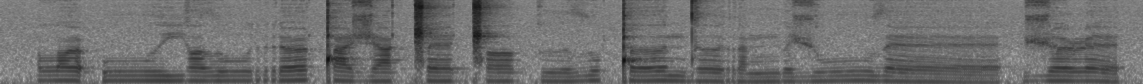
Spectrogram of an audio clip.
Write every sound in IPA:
lˠœʔuːjʌ ðuːrœǃa ʒaǁɛǁʌː kɯ ðuǃəːndəːra ŋəʒuːðɛː | ʒœɭɛ

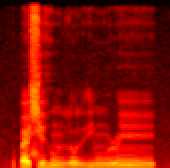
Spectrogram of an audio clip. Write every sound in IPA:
pæ˦ɕe˦ɦũː˨ ro˨r jũː˨ɹẽː˦˨

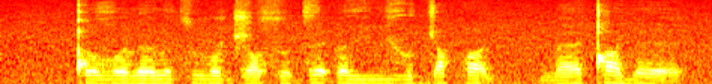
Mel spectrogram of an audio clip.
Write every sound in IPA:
ǃʊʁʷɜ lɜlət͡sulɔ d͡ʒɒ sʊd͡zɛʔɜ ɣiɣʊ ɡʲɛqʷi | mæǃɑ jɛ

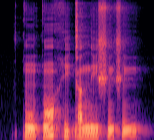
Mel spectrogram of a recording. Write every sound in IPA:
tũ˨tɔ̃˨˦ hi˦˨ɡa˨˦ ni˧ʃĩ˨ʃĩ˨

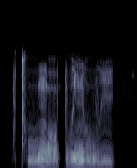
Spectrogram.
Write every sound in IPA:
t̪ʰuː˧˥mɔː˩˧ pu˩˧ə̯ɲuː˥˨ʋiː˥˨k̚

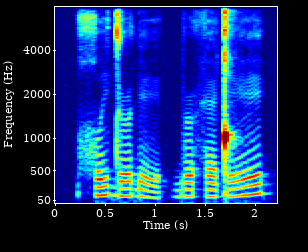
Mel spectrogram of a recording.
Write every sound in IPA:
χʷi də˞ɗe | bə˞hɛǃeː

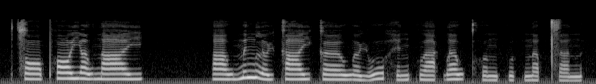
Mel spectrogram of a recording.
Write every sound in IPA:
t͡sɔː˨pʰɔː˧jɐ˨˧wn̪aː˧j | aː˨wmɪ˥ŋ lɵ˨ɥkaː˨˧j kœː˨wɵ˨˩ɥ uː˥ hɪ˨˥ŋkʷaː˧k̚ lɐ˥wkʰʊ˨ŋkʷɪ˨k̚ n̪ɐ˨p̚ t͡sɐ˨n

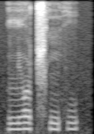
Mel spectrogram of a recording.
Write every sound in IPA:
lʲɔʈ͡ʂʰĩfu

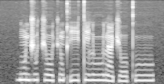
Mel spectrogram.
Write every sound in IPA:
ɡʷũ˨d͡ʒu˨ t͡ʃoː˨t͡ʃũ˨kʼiː˨ ti˨luː˨ lã˨t͡ʃoː˨ kʼuː˦

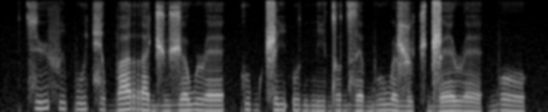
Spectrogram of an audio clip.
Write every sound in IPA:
t͡sy fiput͡ɕo bara d͡ʒyʒœwɹɛ | kubʈ͡ʂiʔud nido d͡zɛbuwə ʐyt͡ʃɖ͡ʐɛɹɛ | bo

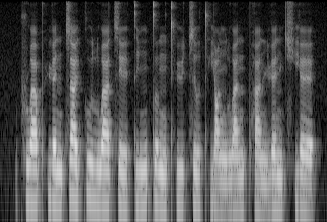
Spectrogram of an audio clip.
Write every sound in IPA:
ʈ͡ʂwä˨˦ pʰɥɛ˨˩nt͡sa˥˨ɪ̯ku˥˨ lwä˨˦t͡se˨˩ɪ̯t̪i˨˦ŋ t̪ɤ˥˨ŋ t̪ʰy˨˦t͡sɹ̩˨˦t̪ʰjɑ˨˩ŋlwa˨˦n pʰa˨˩nɥɛ˥˨n t͡ɕʰjɛ˥˨

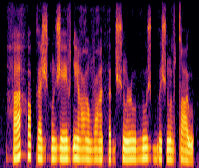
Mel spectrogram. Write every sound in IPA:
hahɔkɜʒhũ ʒevɗĩʕɔ̃vʕə̃ həɡʃũɹu ɦuʒbɯʃũvtˤu

